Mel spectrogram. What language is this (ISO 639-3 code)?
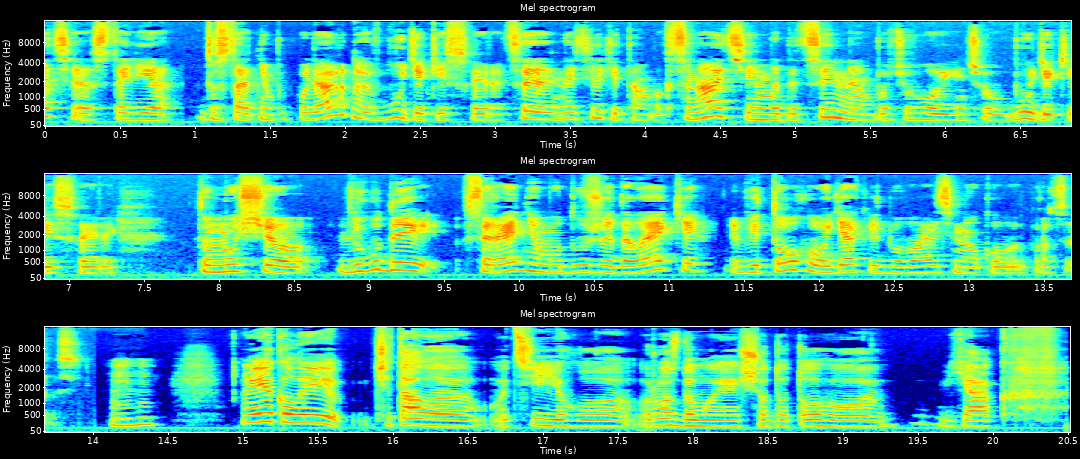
ukr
